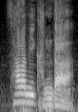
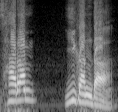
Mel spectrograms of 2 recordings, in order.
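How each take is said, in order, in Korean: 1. 사람과 이는 끊김 없이 이어져요. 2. 사람과 이 사이에 끊어짐이 있어요. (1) "이렇게 말하는 것처럼" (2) "이렇게 말하지 않잖아요"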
